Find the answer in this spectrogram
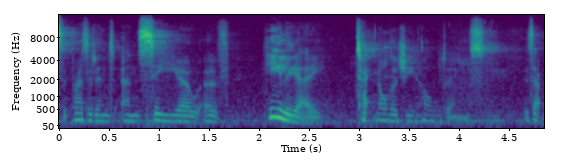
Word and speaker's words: Heliae: Dan Simon, who is the president and CEO of Heliae Technology Holdings. Is that right, Dan? That's Did correct. I pronounce it right?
